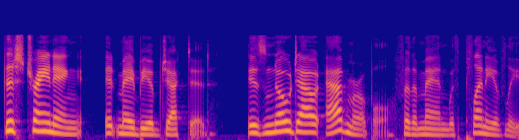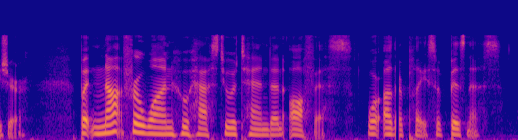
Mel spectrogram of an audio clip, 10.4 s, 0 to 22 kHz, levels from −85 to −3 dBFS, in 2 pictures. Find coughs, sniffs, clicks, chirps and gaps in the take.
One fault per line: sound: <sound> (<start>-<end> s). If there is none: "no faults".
sound: dropout (9.1-9.2 s)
